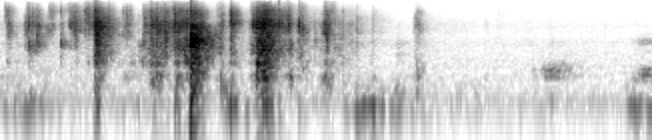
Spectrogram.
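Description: Trading-card pack wrapper crinkling and tearing as it is opened by hand, a rapid crackle that stops about two and a half seconds in.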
